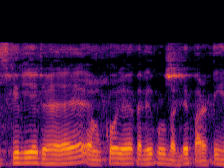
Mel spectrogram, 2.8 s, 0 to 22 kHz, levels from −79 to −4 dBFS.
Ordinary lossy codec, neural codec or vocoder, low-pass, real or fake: none; codec, 16 kHz, 4 kbps, FunCodec, trained on Chinese and English, 50 frames a second; none; fake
